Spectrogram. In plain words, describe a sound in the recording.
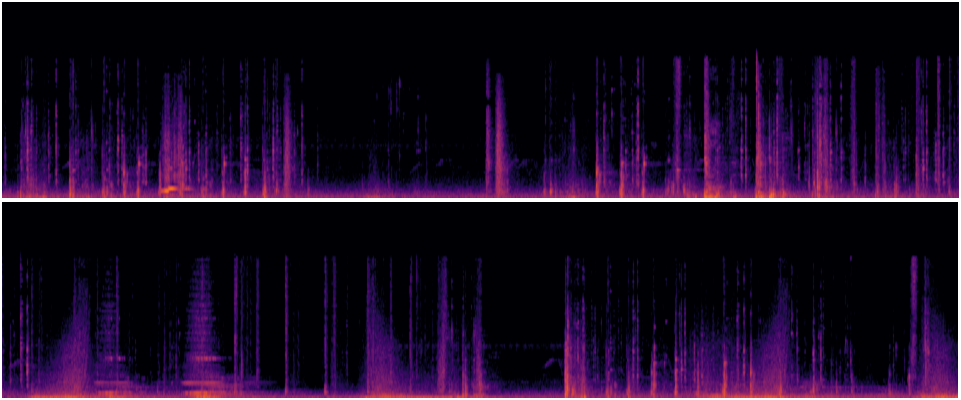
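Footsteps clatter quickly across roof tiles.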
